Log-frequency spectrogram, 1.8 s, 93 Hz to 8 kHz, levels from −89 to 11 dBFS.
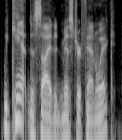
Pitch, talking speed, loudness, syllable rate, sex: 110 Hz, 165 wpm, -16 LUFS, 4.8 syllables/s, male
